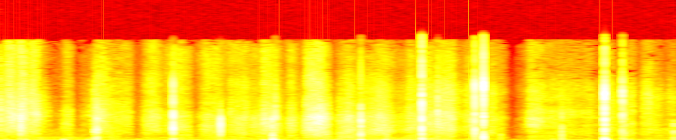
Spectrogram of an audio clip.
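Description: A single thin blue paper banknote is folded and crinkled by black-gloved hands. A soft, dry rustle runs throughout, punctuated by sharp, bright crackles and snaps as the paper creases. Each snap stops almost instantly, with no ring.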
